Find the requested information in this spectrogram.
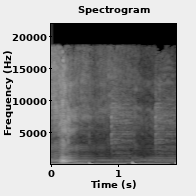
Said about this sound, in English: Um, so probably the, the top area we're looking at now on, on the crown board we probably will have um, worker bees that will be processing honey, hopefully. We hope.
